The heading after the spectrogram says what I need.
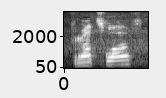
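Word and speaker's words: Wrocław: Kkow, but I'm going to be going to Vatzwave. Don't uh if I spell that for you, it will not look like Vatzo, but I'm pronouncing it correctly.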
